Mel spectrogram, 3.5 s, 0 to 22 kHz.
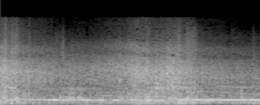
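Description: Racing-game engines of a Lamborghini Huracan Group 3 with its 5.2-litre V10 and a BMW M6, a loud steady drone with sustained high revs and no pauses, heard up close without talk.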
